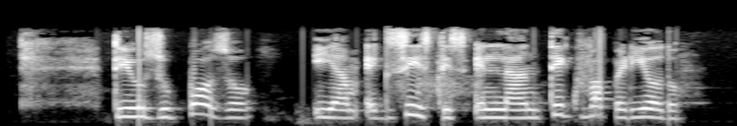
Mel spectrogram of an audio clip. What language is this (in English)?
Esperanto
